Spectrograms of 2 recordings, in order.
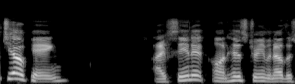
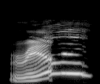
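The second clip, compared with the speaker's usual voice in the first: much higher, falling "Really?"; stunned disbelief; 4 dB louder than usual. Real, not acted. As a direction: push it higher in utter disbelief. Incredulous reaction.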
